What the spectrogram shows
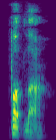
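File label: "bottler", Australian English; pronunciations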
